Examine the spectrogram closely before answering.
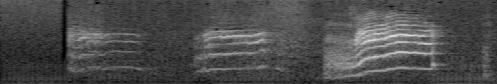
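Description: A cat meows three times in a row with no other sounds, each call drawn out and the last one the loudest and most insistent.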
